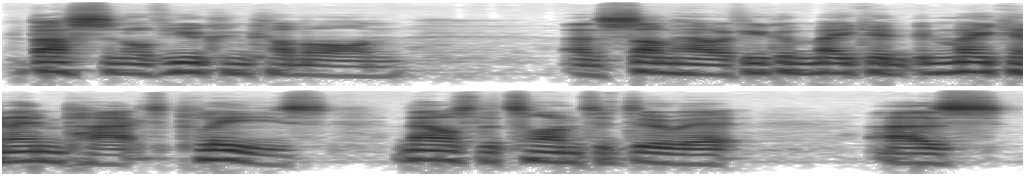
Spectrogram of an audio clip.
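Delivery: ordinary talk, nothing marked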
